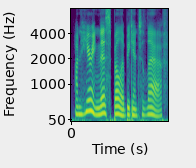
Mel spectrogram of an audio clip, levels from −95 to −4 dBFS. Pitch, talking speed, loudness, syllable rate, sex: 190 Hz, 215 wpm, -16 LUFS, 5.6 syllables/s, female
